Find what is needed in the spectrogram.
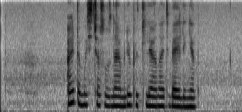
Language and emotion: Russian, neutral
